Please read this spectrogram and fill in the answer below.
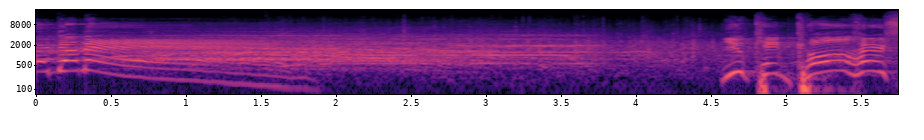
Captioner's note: cheers and applause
